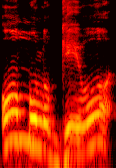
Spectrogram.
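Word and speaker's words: ὁμολογέω: Homologeo, tá? Lembrando que no grego essa letrinha aqui que parece um G, mas no grego é o gama, se pronuncia com G.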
